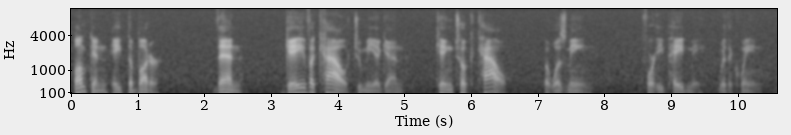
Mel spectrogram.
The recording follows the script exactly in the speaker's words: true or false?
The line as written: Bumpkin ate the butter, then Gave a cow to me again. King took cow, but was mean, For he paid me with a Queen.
true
